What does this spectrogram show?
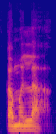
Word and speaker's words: Kamala: pronounce it in Hindi, it is Kamala.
